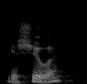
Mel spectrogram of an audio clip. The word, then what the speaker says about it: Yeshua: The Hebrew word salvation means deliverance and is pronounced as Yeshua.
